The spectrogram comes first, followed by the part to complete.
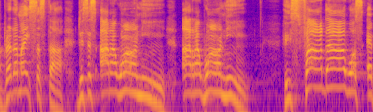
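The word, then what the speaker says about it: Araouane: He was born in Arawani. Arawani is spelled A-R-A-O-U-A-N-E. Arawani. Arawani.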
